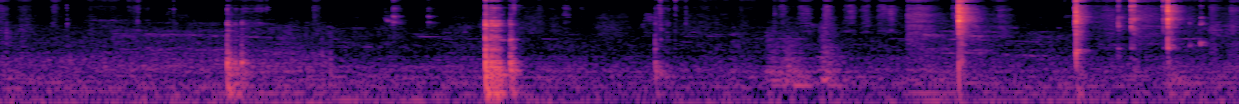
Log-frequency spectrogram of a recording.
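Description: Slim aluminium drink can handled and knocked down on a desk about five seconds in, then its ring-pull tab picked at and levered up with a few sharp clicks near the end as the can is cracked open.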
